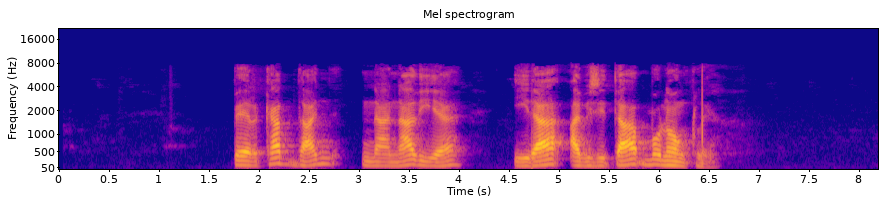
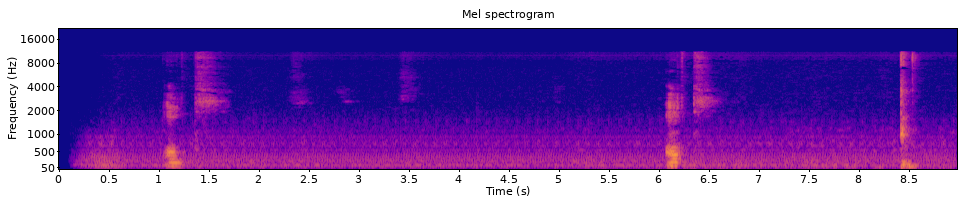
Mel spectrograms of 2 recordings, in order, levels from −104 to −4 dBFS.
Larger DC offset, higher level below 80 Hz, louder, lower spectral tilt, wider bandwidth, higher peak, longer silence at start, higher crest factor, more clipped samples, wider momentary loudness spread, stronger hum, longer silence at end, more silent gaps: neither; about the same, -62 dBFS vs -62 dBFS; first, -23 LUFS vs -41 LUFS; about the same, -5.5 dB/octave vs -5 dB/octave; second, 8 kHz vs 11.5 kHz; first, -2 dBFS vs -18 dBFS; first, 1.75 s vs 0.15 s; about the same, 24 dB vs 28 dB; neither; about the same, 19 LU vs 21 LU; neither; first, 1.65 s vs 0 s; neither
